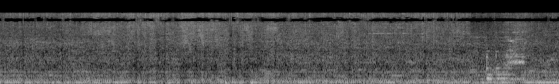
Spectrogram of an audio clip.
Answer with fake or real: real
